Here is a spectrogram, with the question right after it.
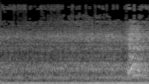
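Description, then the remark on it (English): A truck engine drones steadily at a low pitch, a constant mechanical hum with no breaks, moderately loud, with no voices, as the truck drives down steep downgrades on the way back to camp. “Some pretty bad downgrades going back to camp, Blackie, old fella.”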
